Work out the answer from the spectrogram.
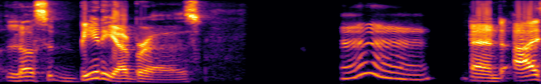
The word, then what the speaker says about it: birria: There is a food truck here in Norfolk called Los Birria Bros.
